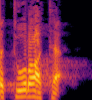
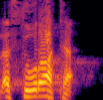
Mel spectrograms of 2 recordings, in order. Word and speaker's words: التراث: ربما البعض يقول وتأكلون الثراثة الثراثة، والبعض يقول وتأكلون التراثة، والبعض ربما يقول الثراثة، يقلب. لكن لا، لابد على الطالب أن يركز ينطق الأولى تاء مثناه فوقية، يعني من طرف اللسان مع أصول الثنايا، والتي بعد الألف الأخيرة ينطقها ثاء من طرف اللسان مع ماذا؟ منتهى طرف اللسان مع منتهى طرف الثنايا العليا، هكذا.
